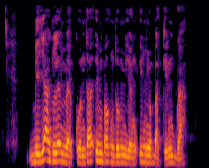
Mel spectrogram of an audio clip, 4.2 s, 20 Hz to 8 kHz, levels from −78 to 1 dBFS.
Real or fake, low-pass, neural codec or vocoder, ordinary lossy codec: real; 7.2 kHz; none; MP3, 32 kbps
